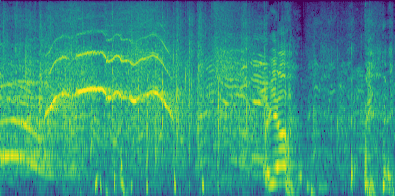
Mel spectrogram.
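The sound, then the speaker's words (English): A crowd claps steadily at the conclusion of a sermon series while high, sliding whistles and a few cheering, laughing voices ring out over the applause, which thins slightly toward the end. “Are y'all clapping because it was a good series or clapping because it's over?”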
